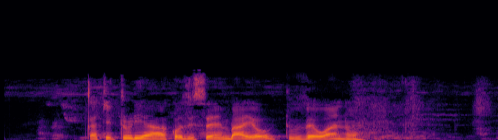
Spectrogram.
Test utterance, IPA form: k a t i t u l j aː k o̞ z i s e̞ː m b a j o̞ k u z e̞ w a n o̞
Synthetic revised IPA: k a t i t u l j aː k o̞ z i s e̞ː m b a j o̞ t u v e̞ w a n o̞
